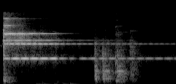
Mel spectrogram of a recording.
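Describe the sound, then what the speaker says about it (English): A bell struck once to open a weekly club meeting, a bright sustained ring that slowly decays while people talk faintly over its tail. "I'm gonna ring the bell."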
